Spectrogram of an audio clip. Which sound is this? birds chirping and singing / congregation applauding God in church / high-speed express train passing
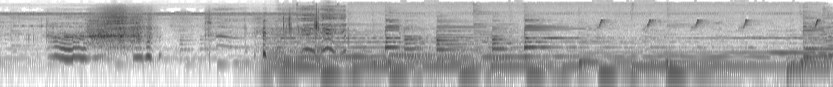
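birds chirping and singing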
